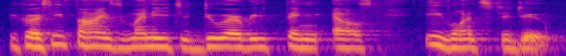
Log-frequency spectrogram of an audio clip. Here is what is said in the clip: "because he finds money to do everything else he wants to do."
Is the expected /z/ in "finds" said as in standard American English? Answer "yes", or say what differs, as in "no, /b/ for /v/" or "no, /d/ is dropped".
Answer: yes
